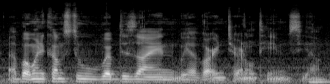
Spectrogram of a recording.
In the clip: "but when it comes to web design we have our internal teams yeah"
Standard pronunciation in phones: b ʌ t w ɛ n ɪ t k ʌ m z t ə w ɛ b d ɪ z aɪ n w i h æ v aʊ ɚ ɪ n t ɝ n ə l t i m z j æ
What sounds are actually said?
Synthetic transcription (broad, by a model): b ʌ t w ɛ n ɪ t k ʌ m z t ə w ɛ b d ɪ z aɪ n w i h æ v aʊ ɚ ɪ n t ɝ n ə l t i m z j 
